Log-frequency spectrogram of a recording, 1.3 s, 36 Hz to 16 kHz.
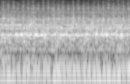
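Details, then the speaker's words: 2004 Chevy Cavalier after engine swap, about 100 miles since, idling, heard outside near the front: quick steady light tick; owner first suspected loose exhaust, now suspects the timing chain. "On the outside you can hear a tick kind of from around the front of the engine. I'm thinking maybe I didn't tighten the exhaust enough, but I don't know."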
